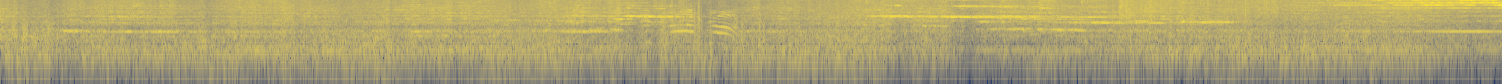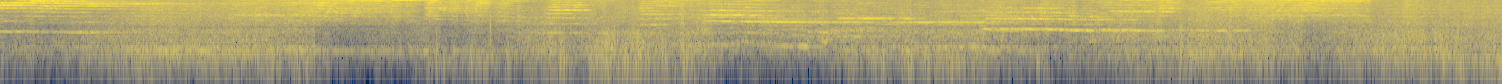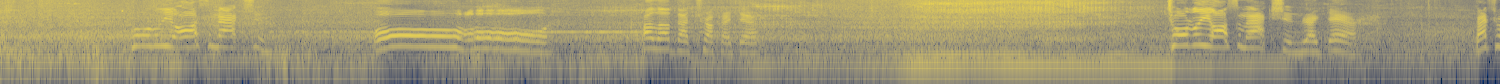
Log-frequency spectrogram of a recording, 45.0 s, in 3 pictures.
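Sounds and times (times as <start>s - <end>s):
rumble of wheels on rail: 0.0s - 44.9s
wheels squealing: 5.0s - 28.9s.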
